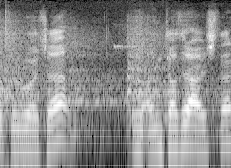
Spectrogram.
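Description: A young man speaking in an interview, a steady run of talk, with one sharp knock at the very start.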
